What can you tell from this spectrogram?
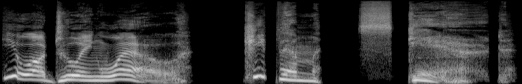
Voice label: Male Human Ahead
